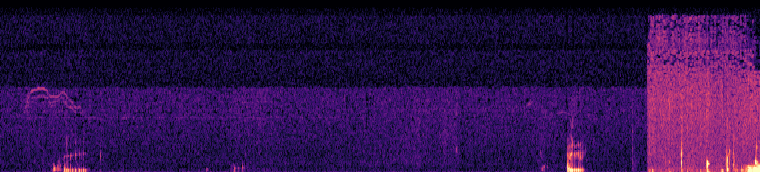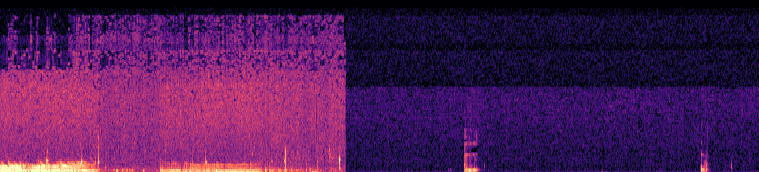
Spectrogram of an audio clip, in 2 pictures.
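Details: Fictional animated scene: the character Bumblebee's upset fuel tank gurgles and growls while he lies in a field. Brief scattered gurgles, then a long rumbling, bubbling run; stomach rumbling.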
